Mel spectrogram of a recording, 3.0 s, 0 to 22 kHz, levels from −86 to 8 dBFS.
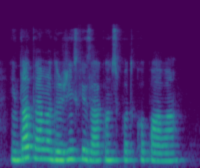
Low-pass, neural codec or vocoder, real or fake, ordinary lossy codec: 10.8 kHz; none; real; Opus, 24 kbps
